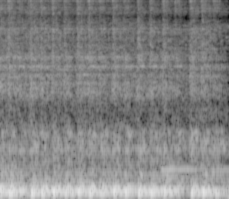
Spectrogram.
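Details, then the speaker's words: Yamaha Vega R motorcycle in gear after replacing worn clutch one-way bushing set and a loose rubber part: even putter with no grinding; friction noise in clutch housing when in gear is gone. "Oke jadi untuk suara gesekan itu sudah sembuh ya sudah hilang"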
